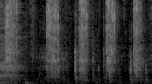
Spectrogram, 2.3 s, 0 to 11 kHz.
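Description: Hand tool with a 6mm hex bit loosening a brake caliper slider bolt on the front brakes of a Yamaha Grizzly 450 ATV, heard as a close, rapid ratcheting clicking in about five short bursts.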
